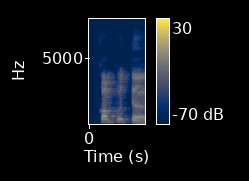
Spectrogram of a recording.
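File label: "komputer", Malay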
